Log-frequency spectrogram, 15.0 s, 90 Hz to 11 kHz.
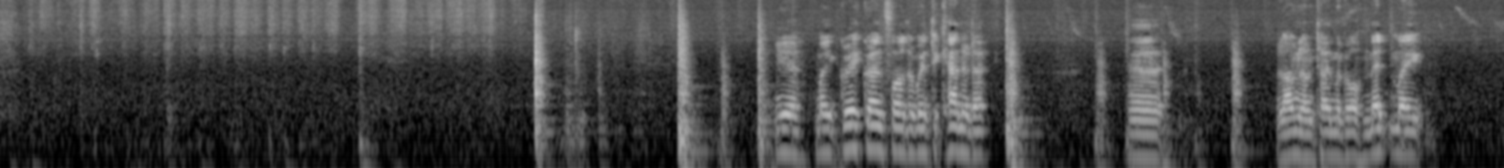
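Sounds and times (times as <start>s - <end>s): hands flattening bread dough: 0.0s - 13.6s.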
